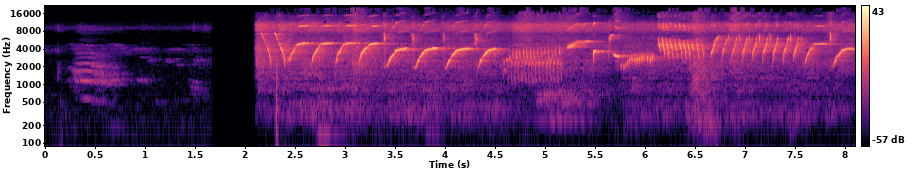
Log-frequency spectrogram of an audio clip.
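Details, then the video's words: Canary singing an excited, long rolling song used to coax other canaries into song. A brief faint chirp comes first, then a silence. After that, loud runs of rising swept notes repeat about three times a second between dense buzzy trills. "suara kenari gacor panjang AMPUH,, PANCINGAN KENARI AGAR BUNYI"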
